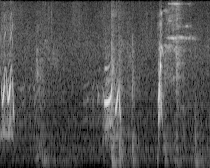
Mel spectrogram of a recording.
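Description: Young domestic turkeys calling close by: three short, high-pitched calls, one at the start, one about a second in and one a half-second later.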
